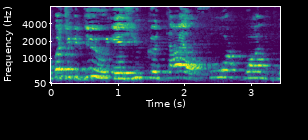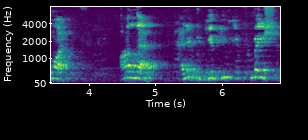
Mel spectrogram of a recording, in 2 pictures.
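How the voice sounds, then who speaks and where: Over noticeable background noise and audible room echo, a man with an extremely high pitch speaks at a very slow pace with fairly even intonation. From Rhode Island. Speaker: guest pastor. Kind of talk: sermon. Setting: church stage with congregation.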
